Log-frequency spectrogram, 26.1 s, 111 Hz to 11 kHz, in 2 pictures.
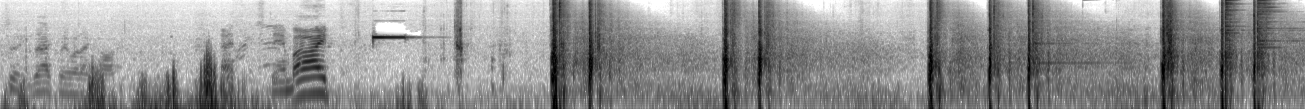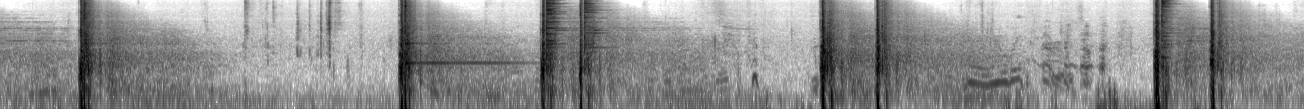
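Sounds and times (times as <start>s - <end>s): pistol shots with echo: 5.5s - 8.3s, 9.3s - 15.0s, 17.0s - 19.8s, 21.2s - 22.8s, 24.6s - 26.0s.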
